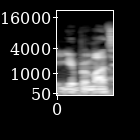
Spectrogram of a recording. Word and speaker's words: yerba mate: Yeah, first off, like I'm so glad you pronounced it Yerba Mate.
